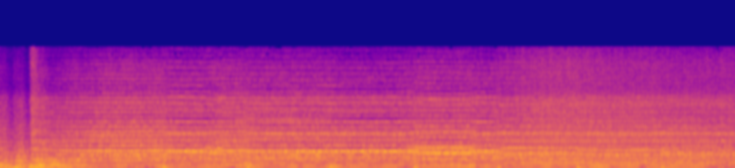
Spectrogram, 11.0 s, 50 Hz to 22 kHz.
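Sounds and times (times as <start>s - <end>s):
bagpipes playing: 0.0s - 11.0s
bass drum beat: 1.1s - 11.0s.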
